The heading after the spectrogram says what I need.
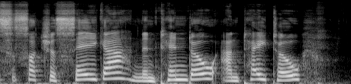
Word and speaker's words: Taito: In the 1960s then, companies such as Sega, Nintendo and Taito, that's not Taito into crisps in Ireland, it's spelled Taito, and they began to produce electro-mechanical games for arcades.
